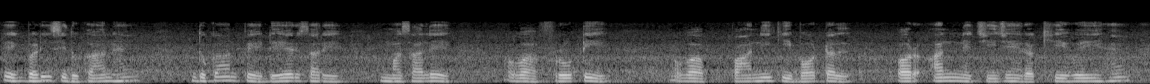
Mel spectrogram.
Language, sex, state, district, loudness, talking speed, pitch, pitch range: Hindi, male, Uttar Pradesh, Budaun, -21 LUFS, 110 wpm, 150 Hz, 140-160 Hz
